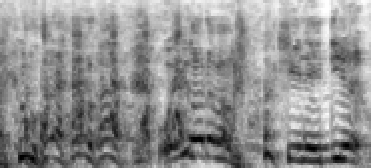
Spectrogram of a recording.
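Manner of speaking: laughing. Real, not acted. Laughing mockery of caller.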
